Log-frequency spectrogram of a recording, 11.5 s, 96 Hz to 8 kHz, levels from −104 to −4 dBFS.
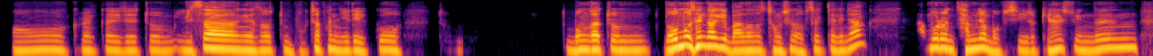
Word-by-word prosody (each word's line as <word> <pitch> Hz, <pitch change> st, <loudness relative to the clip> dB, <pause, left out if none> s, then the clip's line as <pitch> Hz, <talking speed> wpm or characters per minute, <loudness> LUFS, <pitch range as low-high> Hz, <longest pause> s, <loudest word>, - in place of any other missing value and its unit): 어 155 Hz, +1 st, -3 dB
그러니까 155 Hz, -1 st, -7 dB
이제 150 Hz, 0 st, -4 dB
좀 150 Hz, -1 st, -7 dB
일상에서 155 Hz, -1 st, +3 dB
좀 150 Hz, -4 st, -6 dB
복잡한 150 Hz, +5 st, -3 dB
일이 150 Hz, +1 st, -1 dB
있고 155 Hz, +2 st, -4 dB, 0.3 s
좀 150 Hz, -1 st, -27 dB, 1.0 s
뭔가 165 Hz, +2 st, +3 dB
좀 160 Hz, -1 st, -2 dB, 0.2 s
너무 190 Hz, +8 st, +7 dB
생각이 220 Hz, -3 st, +5 dB
많아서 150 Hz, +1 st, 0 dB
정신없을 145 Hz, +1 st, -3 dB
때 155 Hz, -, -4 dB
그냥 200 Hz, +12 st, -1 dB, 0.6 s
아무런 185 Hz, -3 st, +2 dB
잡념 175 Hz, +1 st, +2 dB
없이 135 Hz, +4 st, -4 dB
이렇게 145 Hz, +2 st, -5 dB
할 170 Hz, +2 st, +1 dB
수 170 Hz, +1 st, -8 dB
있는 185 Hz, +5 st, -1 dB
155 Hz, 275 characters per minute, -23 LUFS, 150-170 Hz, 1.0 s, 너무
